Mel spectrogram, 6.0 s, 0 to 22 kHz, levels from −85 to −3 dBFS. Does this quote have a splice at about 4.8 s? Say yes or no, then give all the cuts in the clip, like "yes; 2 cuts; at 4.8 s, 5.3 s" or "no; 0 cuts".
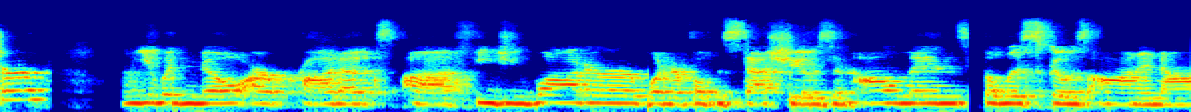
yes; 2 cuts; at 3.2 s, 4.8 s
